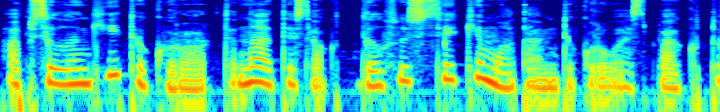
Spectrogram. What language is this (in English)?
Lithuanian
